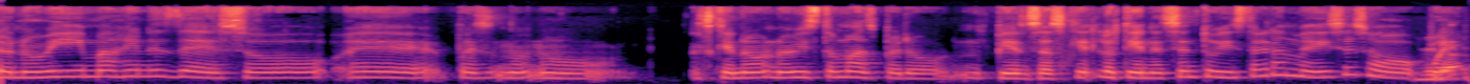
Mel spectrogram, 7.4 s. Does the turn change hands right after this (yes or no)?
yes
